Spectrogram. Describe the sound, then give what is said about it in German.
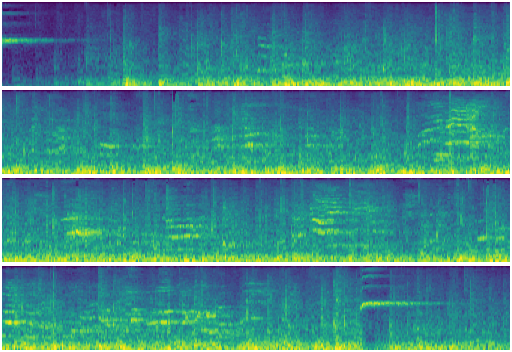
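First- and second-grade schoolchildren playing tag, a steady loud din of children's shouts and chatter with thudding footsteps throughout. “Es sind Kinder in der ersten und zweiten Klasse. Und die dürfen jetzt Fang spielen.”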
